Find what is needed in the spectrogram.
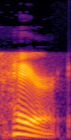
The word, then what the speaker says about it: Hair: My last name is Hair, H-A-I-R. – Dude, you are pathetic. Seriously, spell it. – H-A-I-R, Hair.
